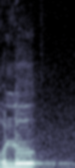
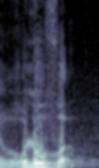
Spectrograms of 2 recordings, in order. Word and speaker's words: غلو: میں کہتے ہیں غلو۔ غلو نہیں، غلو پنجابی تلفظ ہے، عربی تلفظ کریں غلو، سب کہیں غلو۔ غالی یعنی جو مخلوق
